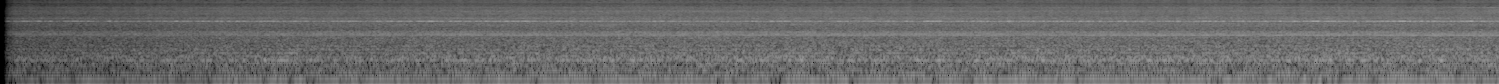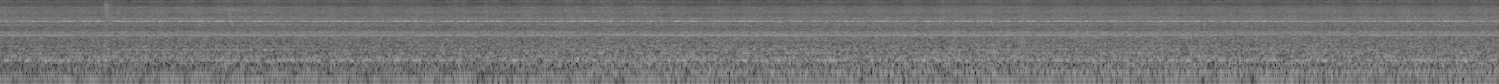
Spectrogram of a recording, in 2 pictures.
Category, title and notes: Sound effects > Other mechanisms, engines, machines
Vending Machines in Hotel
Droning buzz of vending machines in a hotel vending area. Recorded in Cleveland, Ohio.
buzz, hotel, machine, mechanical, motor, vending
